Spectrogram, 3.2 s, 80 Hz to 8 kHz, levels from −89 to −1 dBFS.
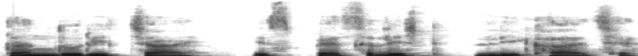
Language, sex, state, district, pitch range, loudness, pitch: Bengali, male, West Bengal, Malda, 120-125 Hz, -17 LUFS, 120 Hz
